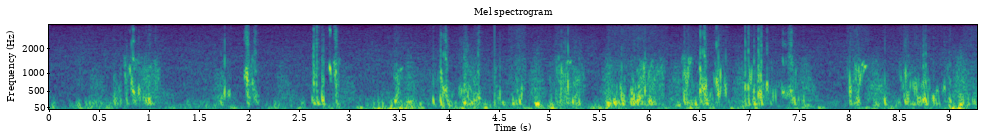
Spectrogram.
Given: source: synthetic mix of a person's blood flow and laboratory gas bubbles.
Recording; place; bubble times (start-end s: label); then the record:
Doppler ultrasound of blood flow; subclavian vein
0.64-1.11 s: bubbles
1.67-1.82 s: bubbles
1.94-2.11 s: bubbles
2.61-2.92 s: bubbles
3.43-3.53 s: bubbles
3.80-4.05 s: bubbles
4.08-4.33 s: bubbles
4.45-4.77 s: bubbles
5.00-5.37 s: bubbles
5.56-6.19 s: bubbles
6.31-6.82 s: bubbles
6.92-7.57 s: bubbles
7.96-8.20 s: bubbles
8.32-9.05 s: bubbles
9.13-9.29 s: bubbles
From the record:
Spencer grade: 3 (all of the cardiac periods contain showers or single bubble signals, but not dominating or overriding the cardiac motion signals); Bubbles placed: anywhere in the cardiac cycle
